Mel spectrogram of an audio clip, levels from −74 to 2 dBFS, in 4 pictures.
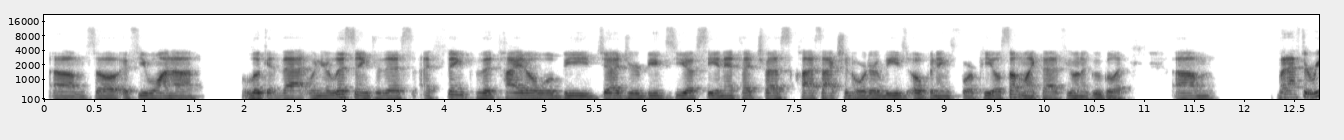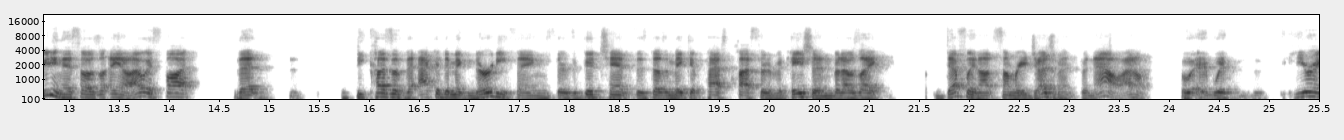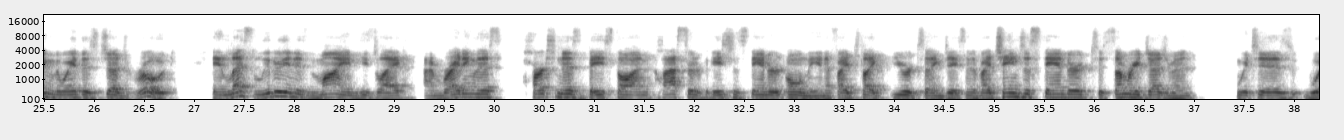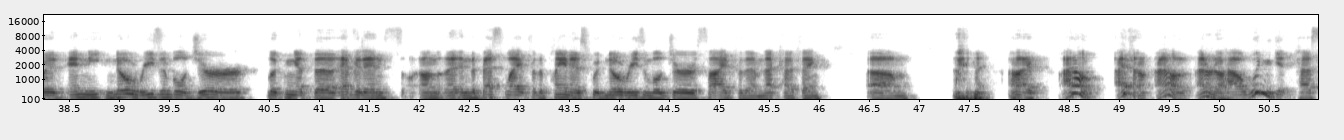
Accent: American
